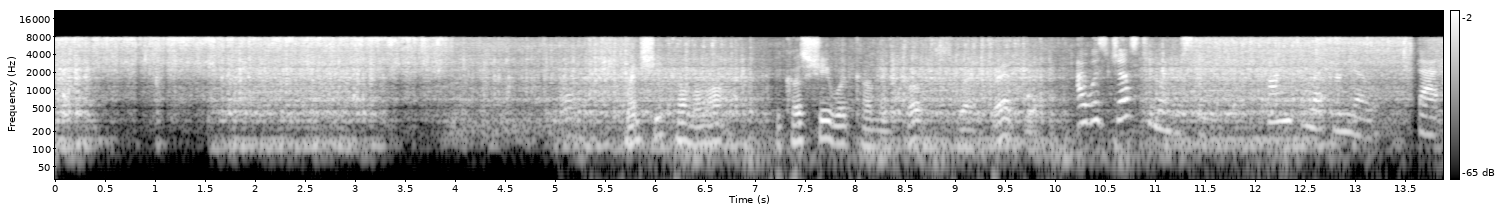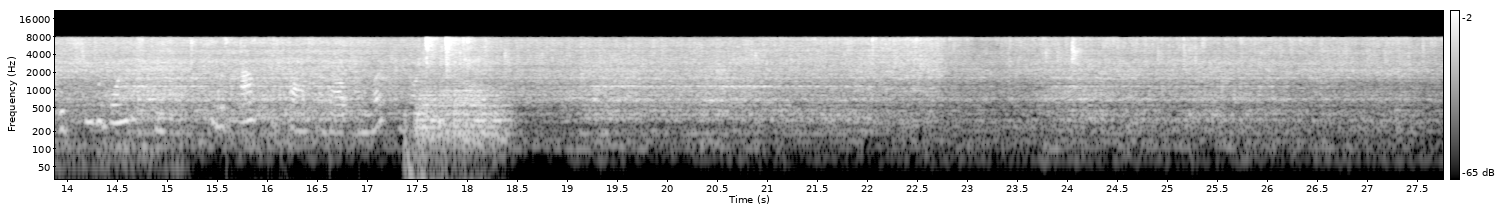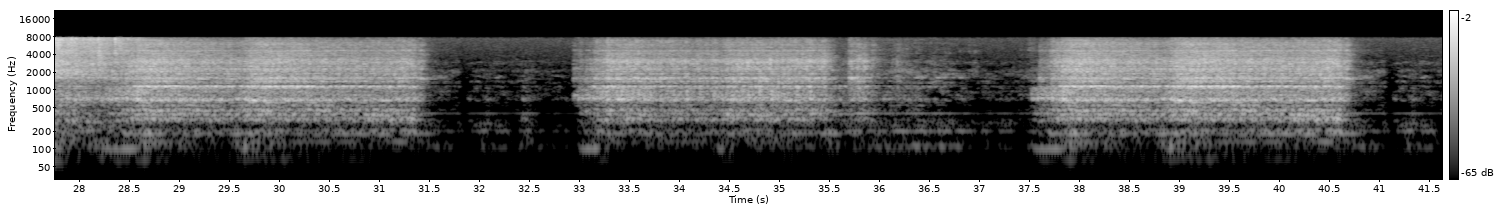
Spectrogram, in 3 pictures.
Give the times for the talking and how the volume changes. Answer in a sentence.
The talking can be heard from 5.0 to 17.6 s, getting quieter.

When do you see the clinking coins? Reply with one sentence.
The clinking coins can't be heard in this clip.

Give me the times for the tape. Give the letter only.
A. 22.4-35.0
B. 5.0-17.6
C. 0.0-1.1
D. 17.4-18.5
D.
